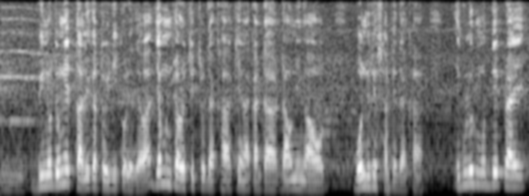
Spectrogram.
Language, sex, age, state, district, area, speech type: Bengali, male, 45-60, West Bengal, Paschim Bardhaman, rural, spontaneous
